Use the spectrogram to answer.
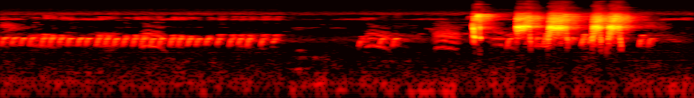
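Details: Black francolin, described as a Sindhi black partridge, gives a loud harsh grating call of four rasping bursts near the end, after a long run of softer rapid chirping from another bird, with a steady high whine throughout.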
